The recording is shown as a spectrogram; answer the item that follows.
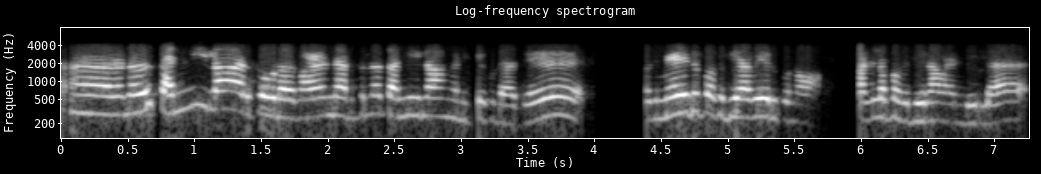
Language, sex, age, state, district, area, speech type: Tamil, female, 45-60, Tamil Nadu, Nagapattinam, rural, conversation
